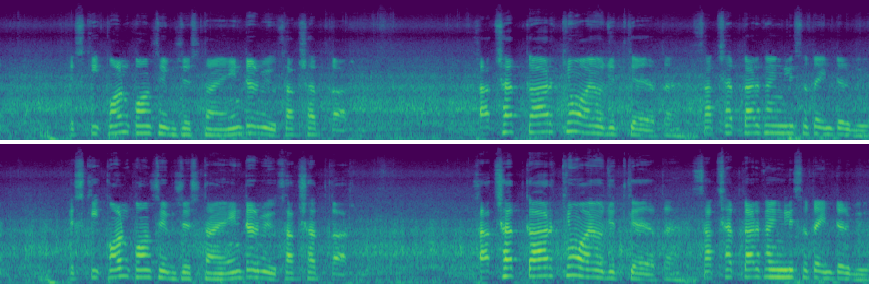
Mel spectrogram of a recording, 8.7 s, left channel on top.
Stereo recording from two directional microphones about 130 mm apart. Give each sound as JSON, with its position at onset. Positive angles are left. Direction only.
{"t": 0.7, "sound": "speech", "side_deg": -50}
{"t": 4.8, "sound": "speech", "side_deg": -50}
